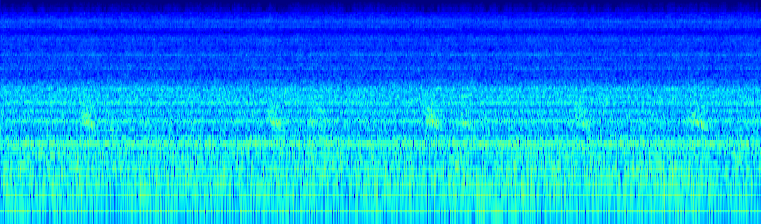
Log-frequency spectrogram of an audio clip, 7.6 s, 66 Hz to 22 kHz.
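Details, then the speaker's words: New 2018 Rheem Classic 14 SEER central air conditioner on its first startup: a steady, even hum with a smooth fan whoosh and no rattles, grinding or squeals. Normal running. "you know what actually has the best startup I've ever heard Wow the that's it yep sounded really nice"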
